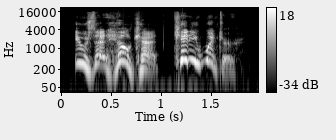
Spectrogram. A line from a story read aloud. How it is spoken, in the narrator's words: he cried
